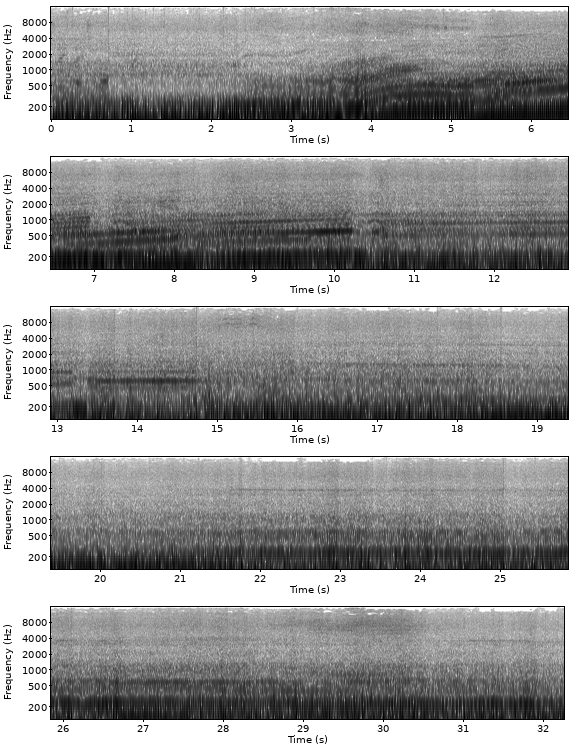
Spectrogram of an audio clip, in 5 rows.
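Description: Yamaha FZ-09's inline three-cylinder engine pulling away from a stop, its pitch rising and dropping back at each upshift, then settling to a steady cruise with wind rush on the helmet camera.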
